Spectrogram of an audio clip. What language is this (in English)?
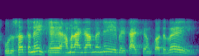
Maithili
